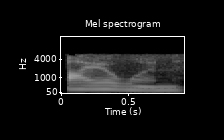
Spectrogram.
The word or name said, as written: Iowan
